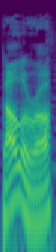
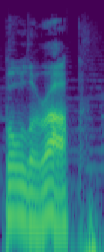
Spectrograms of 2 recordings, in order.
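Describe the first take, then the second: First: It is said like an Australian place name. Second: It is said like two English words. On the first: It suggests a rural Australian town. "it sounds like a small town in rural Australia" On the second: It suggests a basketball phrase. "it sounds like some sort of basketball related euphemism"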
